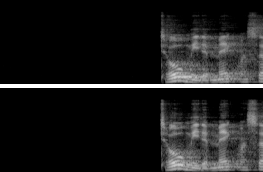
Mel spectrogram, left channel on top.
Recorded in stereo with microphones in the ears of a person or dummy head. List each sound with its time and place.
1.6 s a man speaking: 20° right (ahead or behind), 0.6 m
